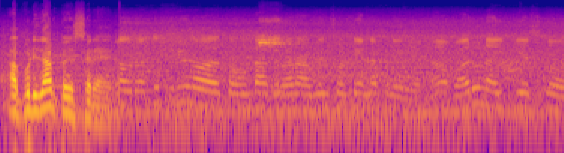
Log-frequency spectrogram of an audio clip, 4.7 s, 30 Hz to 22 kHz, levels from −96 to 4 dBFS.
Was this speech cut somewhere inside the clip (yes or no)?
yes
